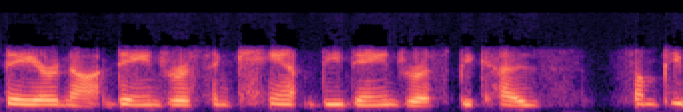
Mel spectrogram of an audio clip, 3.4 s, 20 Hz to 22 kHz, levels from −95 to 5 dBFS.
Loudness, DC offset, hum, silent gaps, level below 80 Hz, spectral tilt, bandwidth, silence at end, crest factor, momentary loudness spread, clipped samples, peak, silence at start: -17 LUFS; under 0.1%; none; none; -74 dBFS; -5.5 dB/octave; 4.1 kHz; 0 s; 14 dB; 7 LU; under 0.1%; -4 dBFS; 0 s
